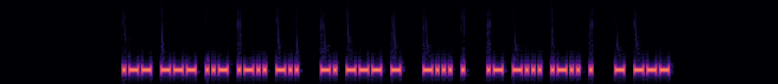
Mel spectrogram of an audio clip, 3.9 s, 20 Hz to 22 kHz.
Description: Morse code, heard as a keyed tone, about 77 wpm, 700 Hz. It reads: WOULD NOT BE ABLE TO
